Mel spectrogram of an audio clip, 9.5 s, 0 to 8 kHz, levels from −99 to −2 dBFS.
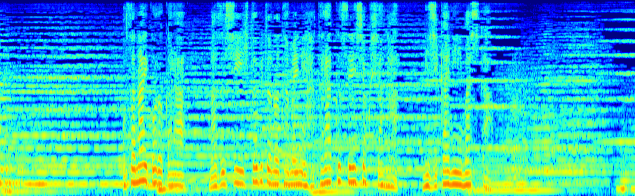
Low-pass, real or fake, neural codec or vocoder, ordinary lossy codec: none; real; none; none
